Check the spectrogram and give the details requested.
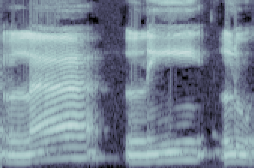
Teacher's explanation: huruf lam dia punya sifat huruf dari segi udara namanya jahr, yaitu tidak keluar udara, ya. La, li, lu tidak ada udara.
